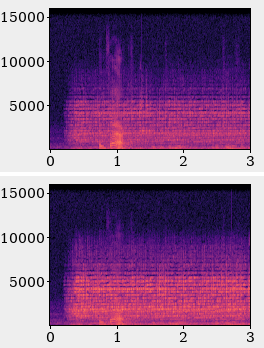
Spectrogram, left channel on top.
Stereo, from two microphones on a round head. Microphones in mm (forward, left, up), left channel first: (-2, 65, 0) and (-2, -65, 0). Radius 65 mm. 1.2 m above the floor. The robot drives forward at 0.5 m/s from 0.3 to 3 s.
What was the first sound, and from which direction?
A man speaking, 25° left (ahead or behind).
